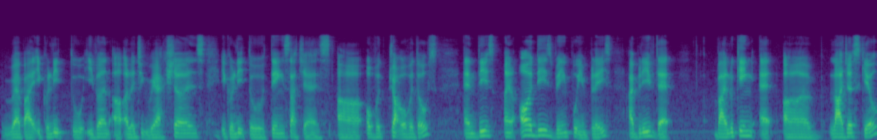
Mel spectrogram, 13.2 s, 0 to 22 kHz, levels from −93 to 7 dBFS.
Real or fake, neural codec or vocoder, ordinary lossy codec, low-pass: real; none; none; none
